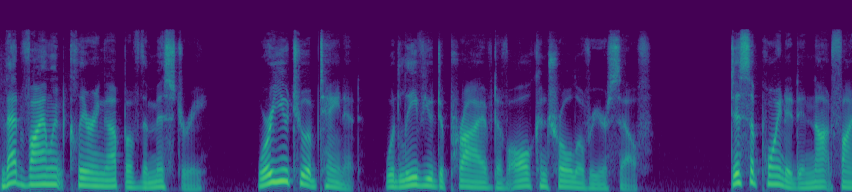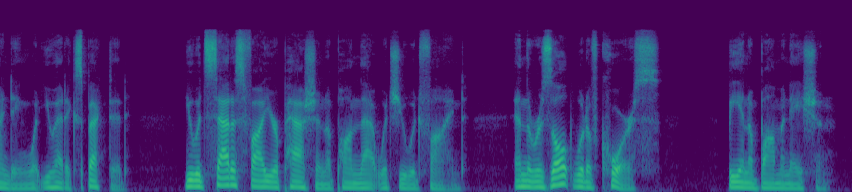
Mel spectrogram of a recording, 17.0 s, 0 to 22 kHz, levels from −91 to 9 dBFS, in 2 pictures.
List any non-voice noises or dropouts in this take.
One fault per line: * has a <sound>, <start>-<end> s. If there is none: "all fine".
all fine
